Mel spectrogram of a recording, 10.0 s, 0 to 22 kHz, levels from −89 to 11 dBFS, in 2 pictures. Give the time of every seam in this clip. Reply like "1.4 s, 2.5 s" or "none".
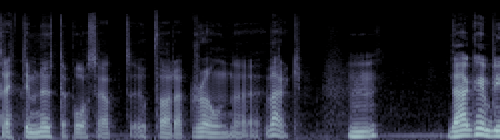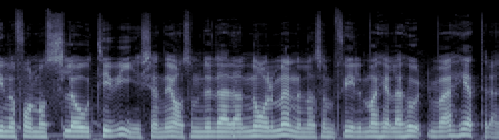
none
